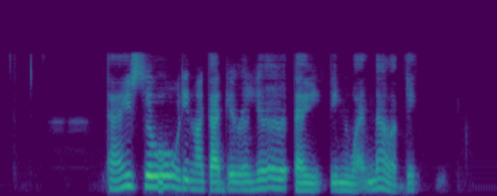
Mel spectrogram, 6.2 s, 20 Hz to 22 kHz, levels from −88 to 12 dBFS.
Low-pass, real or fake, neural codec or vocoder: 7.2 kHz; fake; codec, 16 kHz, 0.5 kbps, FreqCodec, larger model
